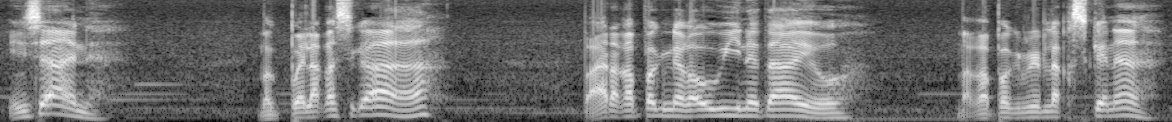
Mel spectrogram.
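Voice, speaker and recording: Two-faced male cousin, fake-friendly with menace, played by a male narrator; very animated intonation. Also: fairly high pitch, moderate pace, faint music behind. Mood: falsely friendly. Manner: taunting, falsely friendly. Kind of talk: Filipino audio drama acting.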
